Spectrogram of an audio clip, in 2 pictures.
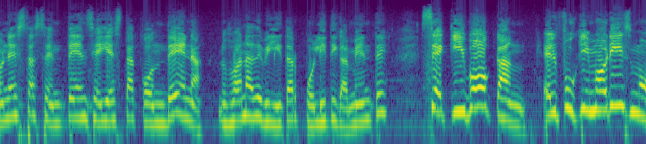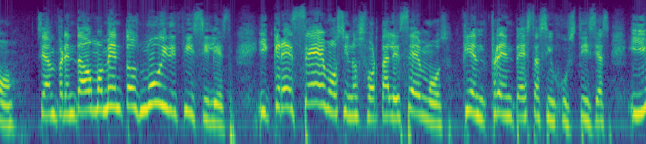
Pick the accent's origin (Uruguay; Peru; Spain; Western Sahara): Peru; aprendamos todos como peruanos para que no vuelva a repetirse. Ojalá esta historia de impunidad no vuelva a intentar perpetuarse en nuestro país.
